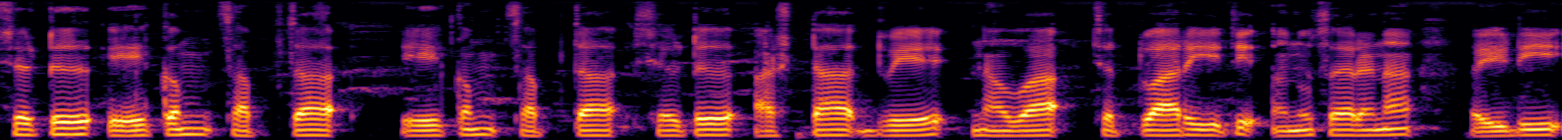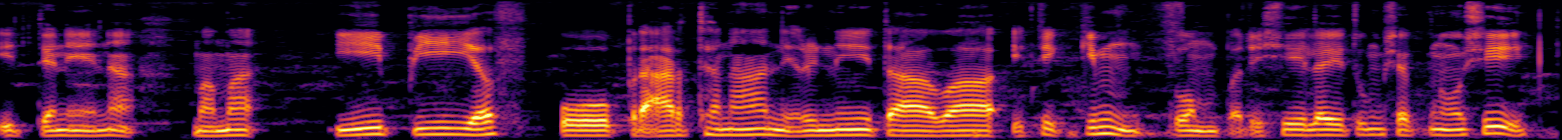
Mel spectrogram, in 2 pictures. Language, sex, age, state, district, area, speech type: Sanskrit, male, 18-30, Karnataka, Mandya, rural, read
